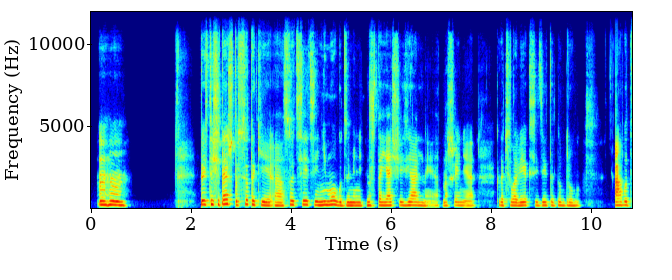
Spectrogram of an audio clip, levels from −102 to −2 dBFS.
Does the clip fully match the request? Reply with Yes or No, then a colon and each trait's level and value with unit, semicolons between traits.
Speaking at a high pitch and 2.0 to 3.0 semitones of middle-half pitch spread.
Yes: high, 195 Hz; average, 2.7 semitones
